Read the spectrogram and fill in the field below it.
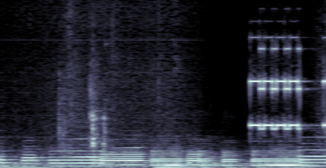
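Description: A telephone rings out after a number is dialled on a children's show, a melodic electronic ringtone of short repeated tones with a brighter high-pitched burst near the end, close and clear with no talk.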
